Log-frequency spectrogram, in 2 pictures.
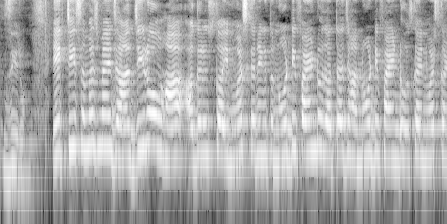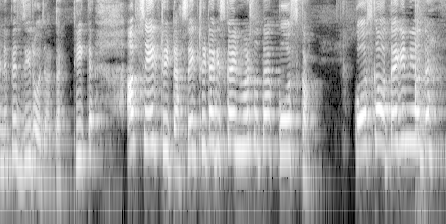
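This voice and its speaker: A woman with a high, light voice teaches a maths lesson. She works through each step patiently and repeats key points. She keeps asking the class questions and then answers them herself. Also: moderate pace. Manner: patient, repetitive step-by-step explaining. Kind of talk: blackboard-style maths lesson.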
